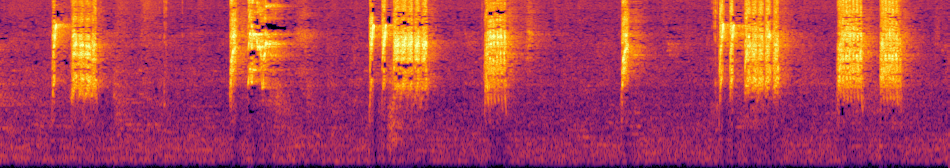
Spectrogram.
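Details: Sooty-headed bulbul performing a harsh, sharp 'tembakan' variation song, with seven loud raspy bursts of chattering notes spaced roughly one to two seconds apart and short pauses between phrases.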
